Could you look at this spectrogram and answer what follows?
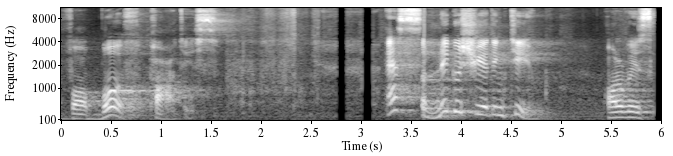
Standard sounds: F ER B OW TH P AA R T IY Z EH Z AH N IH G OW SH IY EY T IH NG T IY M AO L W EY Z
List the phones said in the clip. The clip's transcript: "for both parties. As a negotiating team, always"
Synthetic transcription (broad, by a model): F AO B OW TH P AA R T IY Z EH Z AH N IH G OW SH IY EY T IH NG T IY M AO L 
